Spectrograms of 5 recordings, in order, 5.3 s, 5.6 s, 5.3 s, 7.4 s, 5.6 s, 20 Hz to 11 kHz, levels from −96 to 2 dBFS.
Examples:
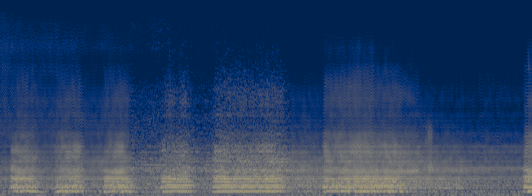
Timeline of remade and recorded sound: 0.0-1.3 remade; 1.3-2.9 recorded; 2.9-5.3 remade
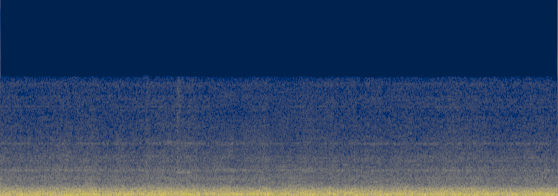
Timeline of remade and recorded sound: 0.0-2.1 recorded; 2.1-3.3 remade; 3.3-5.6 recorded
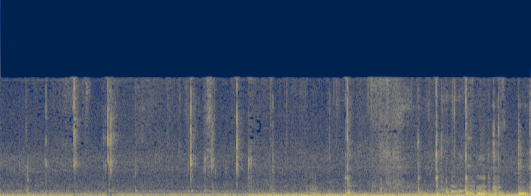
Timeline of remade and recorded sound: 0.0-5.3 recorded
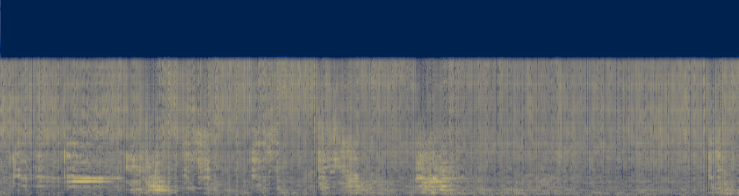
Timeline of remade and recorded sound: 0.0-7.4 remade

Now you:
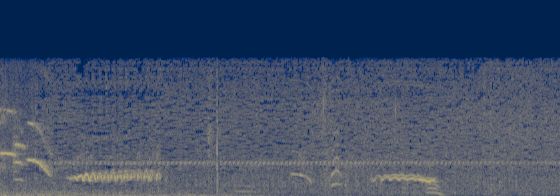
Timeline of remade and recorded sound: 0.0-5.6 recorded

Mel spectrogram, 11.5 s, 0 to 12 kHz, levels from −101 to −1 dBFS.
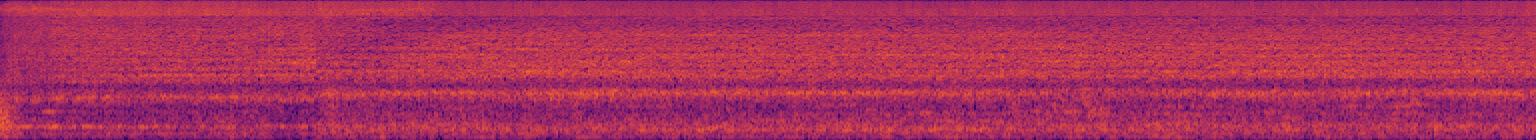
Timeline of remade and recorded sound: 0.0-11.5 recorded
